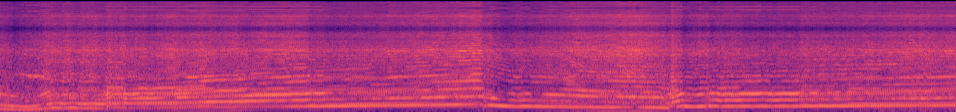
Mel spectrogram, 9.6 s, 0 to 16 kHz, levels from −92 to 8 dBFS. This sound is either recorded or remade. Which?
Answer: recorded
